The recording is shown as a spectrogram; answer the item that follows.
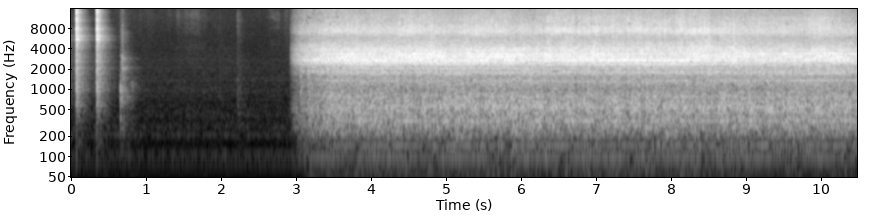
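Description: A few sharp knocks at the very start, then, about three seconds in, a belt grinder starts grinding steel with a loud, steady, hissing rasp of abrasive belt on metal that throws sparks.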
